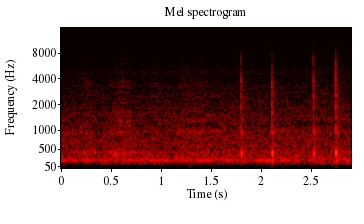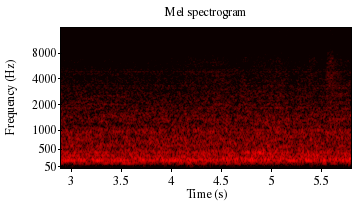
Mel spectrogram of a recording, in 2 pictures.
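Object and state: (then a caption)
Cardboard cracker box. Fingernails scratch and rub the front face of an upright Vegetable Thins crackers box, made of thin printed cardboard, hollow and filled with crackers. A very quiet, steady soft scratching hiss runs throughout, broken by four short, sharp taps clustered near the middle, each dying away almost instantly.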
